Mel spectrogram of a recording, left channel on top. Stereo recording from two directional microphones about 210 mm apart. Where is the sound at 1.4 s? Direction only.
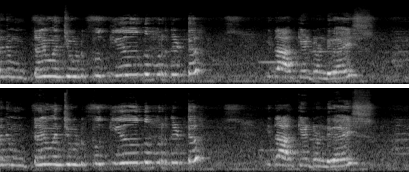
15° right (ahead or behind).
